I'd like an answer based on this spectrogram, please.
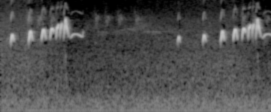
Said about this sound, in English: So I go on Google, I'm like, vermilion flycatcher bird song. And it's a very, very beautiful whistle, and it is very distinct.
